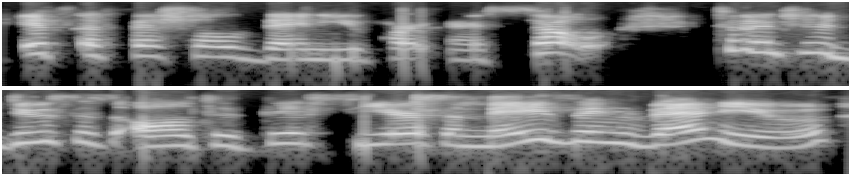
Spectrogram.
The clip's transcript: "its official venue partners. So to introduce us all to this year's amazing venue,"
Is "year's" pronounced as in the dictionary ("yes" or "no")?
no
